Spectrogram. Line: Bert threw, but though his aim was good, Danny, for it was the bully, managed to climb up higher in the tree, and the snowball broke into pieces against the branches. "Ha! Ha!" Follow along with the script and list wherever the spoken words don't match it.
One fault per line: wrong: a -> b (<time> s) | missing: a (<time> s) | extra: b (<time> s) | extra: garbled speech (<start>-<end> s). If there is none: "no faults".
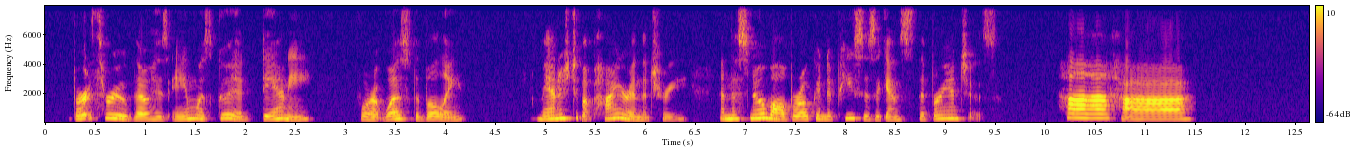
missing: but (0.8 s)
missing: climb (5.4 s)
